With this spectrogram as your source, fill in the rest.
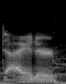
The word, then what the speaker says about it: Dieter: Wy and Dr Brad deer which should be pronounced Dieter best name of nutrition from a free Facebook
